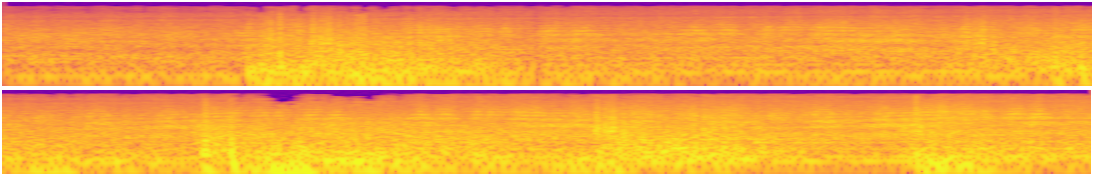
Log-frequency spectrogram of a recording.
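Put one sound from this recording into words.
Anti-aircraft shells burst with dull booms in the sky.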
